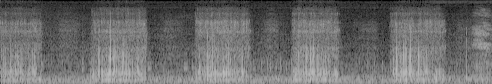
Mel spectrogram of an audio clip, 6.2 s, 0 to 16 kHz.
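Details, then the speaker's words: Loud snoring that the family believes comes from a young child, not the father: regular loud rasping snores about one every 1.2 seconds, with quieter gaps between breaths. "i'm awake yeah cause daddy's awake and normally daddy snores but what i mean but this is pretty loud"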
